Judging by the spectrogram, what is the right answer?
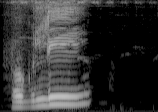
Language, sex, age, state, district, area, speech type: Santali, male, 60+, West Bengal, Purulia, rural, spontaneous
